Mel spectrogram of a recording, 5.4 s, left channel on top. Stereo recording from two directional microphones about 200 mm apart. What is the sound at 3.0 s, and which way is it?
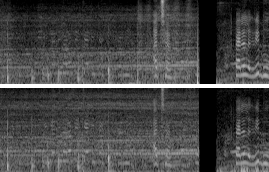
Speech, 10° right (ahead or behind).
